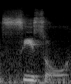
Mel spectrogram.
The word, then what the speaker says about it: Cecil: Here in English-speaking countries, if somebody has a name spelled like that, you call them Cecil.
